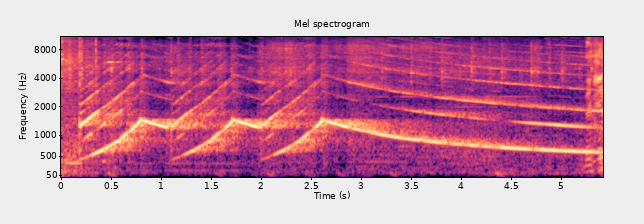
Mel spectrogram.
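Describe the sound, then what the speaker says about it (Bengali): A police electric motorcycle siren blares loud and close, with three quick rising wails followed by one long tone that slowly falls away. "পুলিশ হর্ন বেজে উঠলো"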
